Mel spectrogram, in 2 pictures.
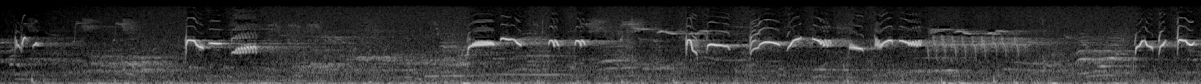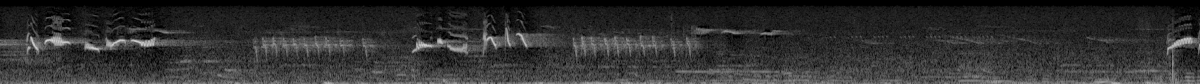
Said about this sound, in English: Here's the sound of the gray-winged blackbird recorded in 1982 in India.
